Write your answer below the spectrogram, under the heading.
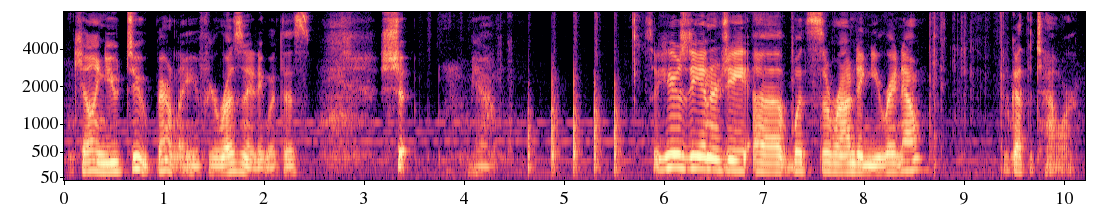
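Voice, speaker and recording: Tarot reader, mid pitch, consoling and emotional, thinks aloud with restarts, soft music behind. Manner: frequent restarts and trailing-off phrases. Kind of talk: monthly tarot reading, talking to the viewer.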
